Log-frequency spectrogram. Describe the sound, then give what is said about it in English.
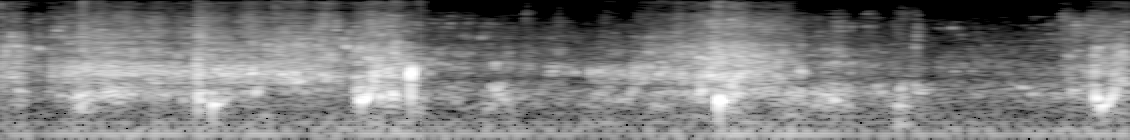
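Gentle lake water laps and splashes against rocks, a steady watery trickle with soft surges every couple of seconds, fairly quiet, with no voices. “Let's sing the Heart Sutra in harmony with the waves and the water, the rocks.”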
